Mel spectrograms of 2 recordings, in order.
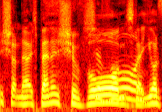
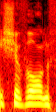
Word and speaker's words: Siobhan: Not Sean, I'm Siobhan. – You got to get your name right, if nothing else. This is it, isn't it? It's Ben and Siobhan. You're definitely Siobhan Fletcher.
